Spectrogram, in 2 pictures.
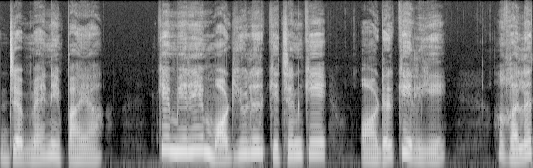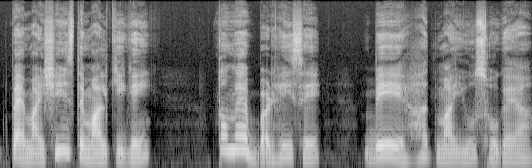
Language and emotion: Urdu, sad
